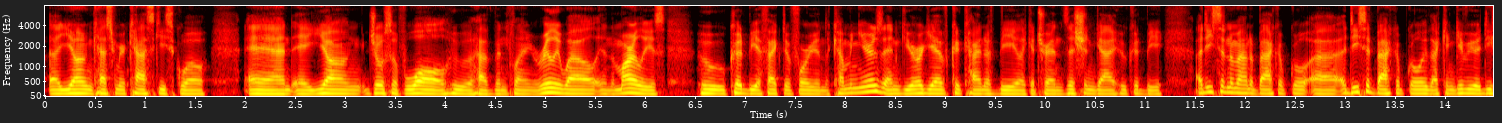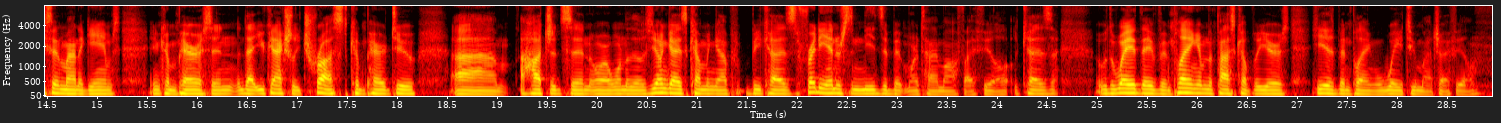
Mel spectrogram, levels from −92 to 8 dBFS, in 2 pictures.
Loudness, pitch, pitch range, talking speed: -23 LUFS, 120 Hz, 115-125 Hz, 235 wpm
